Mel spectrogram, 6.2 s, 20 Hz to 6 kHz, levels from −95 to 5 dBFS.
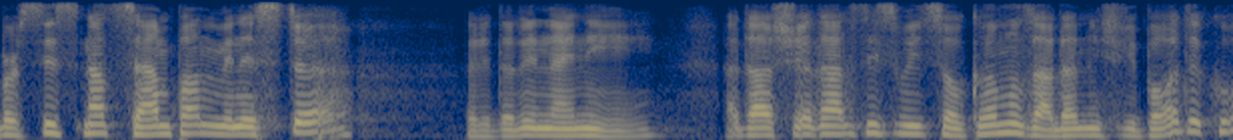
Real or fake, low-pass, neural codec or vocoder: fake; 5.4 kHz; codec, 16 kHz in and 24 kHz out, 0.4 kbps, LongCat-Audio-Codec, two codebook decoder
